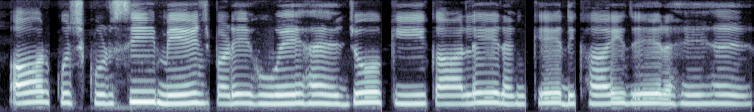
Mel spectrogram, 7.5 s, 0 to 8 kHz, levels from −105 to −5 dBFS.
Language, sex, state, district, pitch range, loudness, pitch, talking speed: Hindi, female, Uttar Pradesh, Lucknow, 235-255 Hz, -17 LUFS, 240 Hz, 125 wpm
